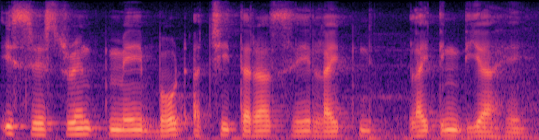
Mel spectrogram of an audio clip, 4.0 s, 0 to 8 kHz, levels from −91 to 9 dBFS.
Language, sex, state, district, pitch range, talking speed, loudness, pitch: Hindi, male, Arunachal Pradesh, Papum Pare, 100-115 Hz, 165 wpm, -19 LUFS, 105 Hz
